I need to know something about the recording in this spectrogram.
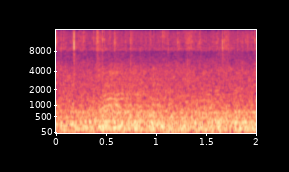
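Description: Steady rain falling on wet pavement, an even hiss.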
